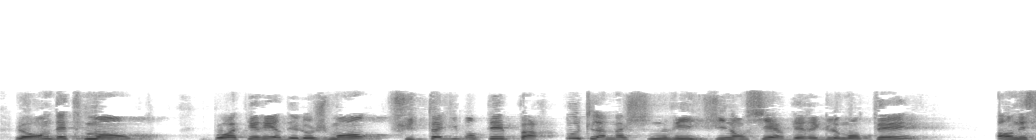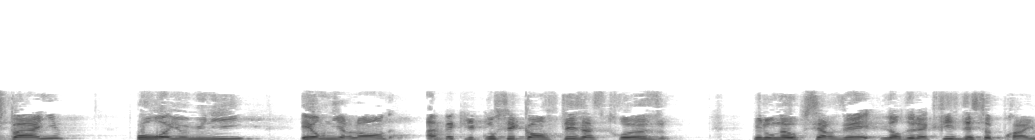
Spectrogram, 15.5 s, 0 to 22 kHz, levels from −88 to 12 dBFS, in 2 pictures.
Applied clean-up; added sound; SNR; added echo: neural mask model DeepFilterNet 3.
